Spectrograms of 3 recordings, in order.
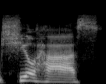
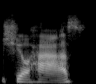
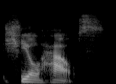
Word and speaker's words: Scheelhaase: Now, I'll still have to be fighting the Yinzer in me that wants to make it Scheelhaase, but at least now I know that I think it's supposed to be pronounced Scheelhaase. And you had me second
